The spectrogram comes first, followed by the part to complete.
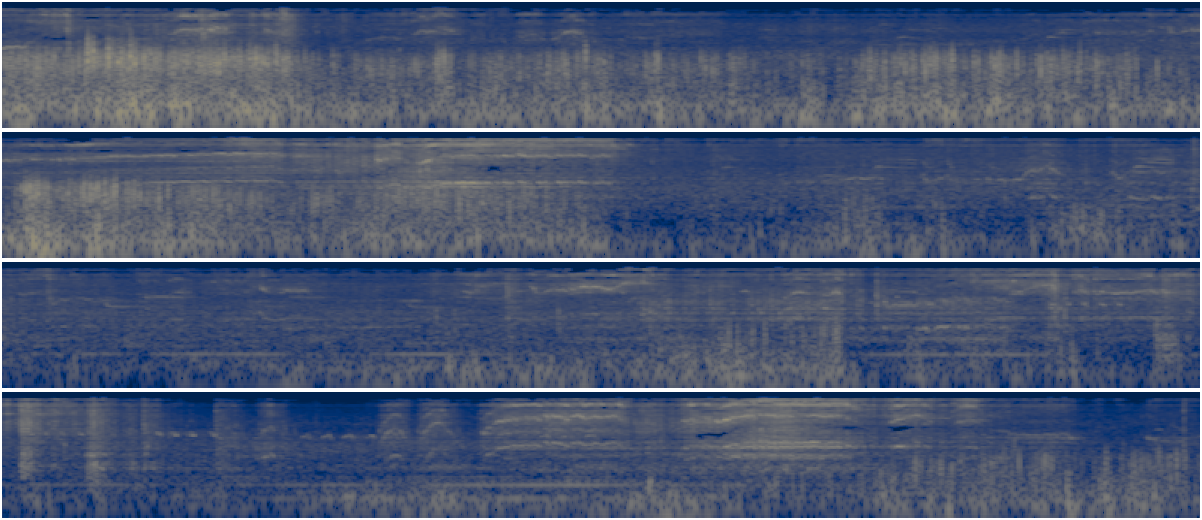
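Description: Traxxas Slash RC short-course truck driving on a dirt track, its electric motor whining up and down in pitch as it speeds up and slows. Heavy wind on the microphone covers it for about the first twelve seconds.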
